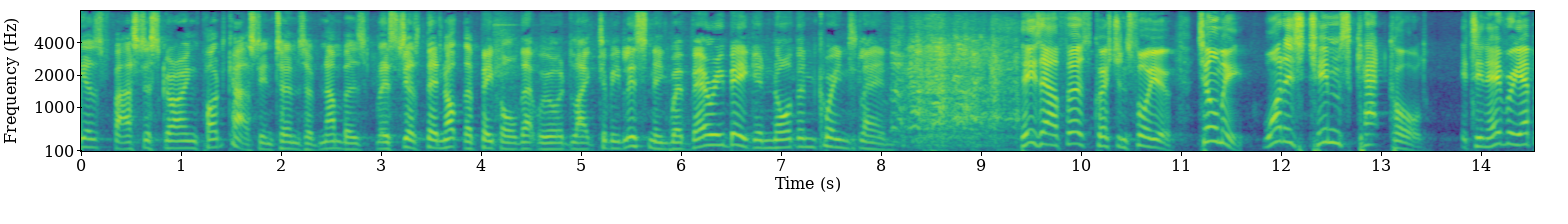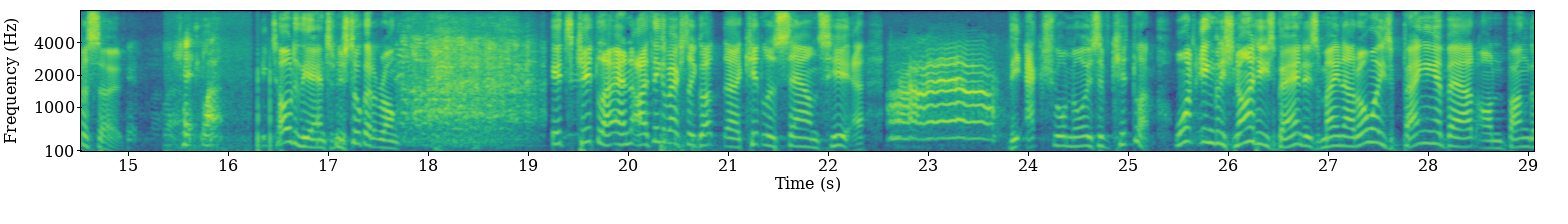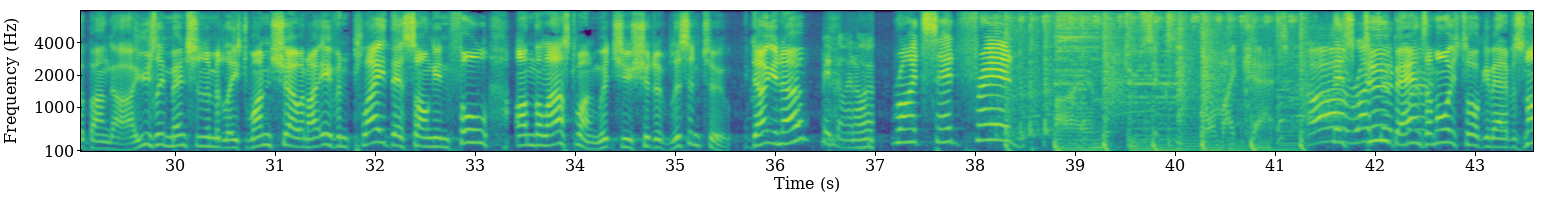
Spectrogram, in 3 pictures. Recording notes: Act 2 of The Festival of Dumb Ideas. On stage at The Harold Park Hotel, on 14th November.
